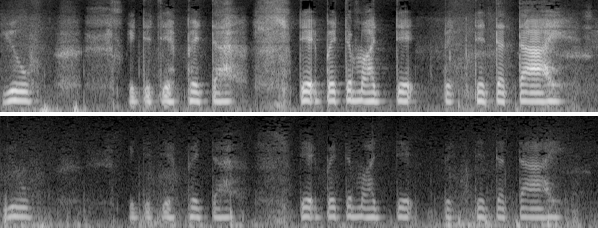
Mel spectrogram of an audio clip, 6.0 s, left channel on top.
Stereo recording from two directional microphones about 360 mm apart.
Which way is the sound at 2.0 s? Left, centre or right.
Centre.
